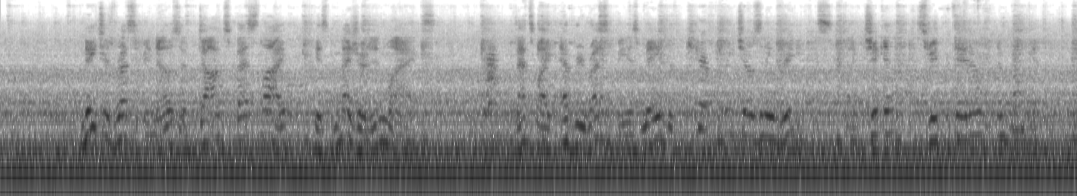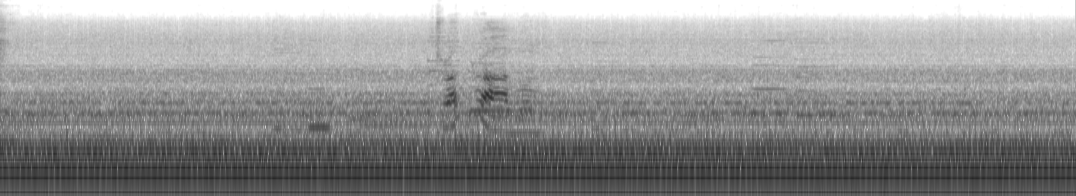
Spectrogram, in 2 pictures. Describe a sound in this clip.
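A heavy machine's diesel engine hums steadily close by.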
